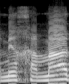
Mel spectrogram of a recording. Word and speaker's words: milchama: Now la milchama, the accent is on ma because the trope mark is right here.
